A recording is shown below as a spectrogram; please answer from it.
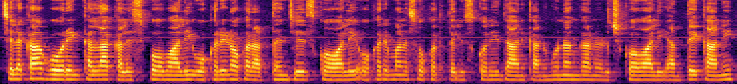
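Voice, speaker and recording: A woman's voice: on the low side, flat delivery, a little fast, few pauses, lightly acted. A woman voicing an elderly grandmother who questions and advises her grandson in a storybook romance. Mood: probing. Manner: probing and advising. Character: elderly grandmother, nosy and caring.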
